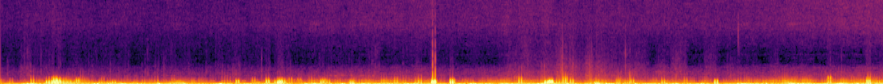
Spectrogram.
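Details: Irregular low gurgles and rumbles with scattered pops from gas and fluid moving through the gut: stomach growling (borborygmi) recorded for ASMR.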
